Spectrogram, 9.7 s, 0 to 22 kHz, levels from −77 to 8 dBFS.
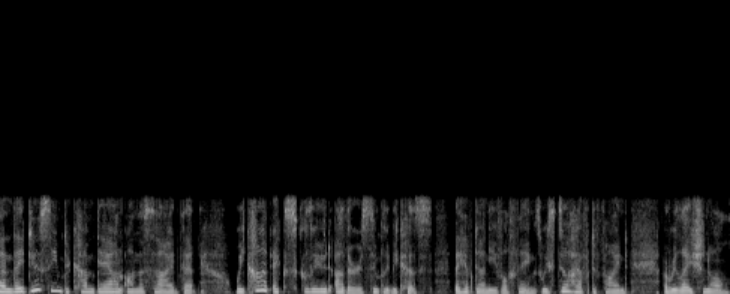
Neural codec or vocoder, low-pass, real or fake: vocoder, 22.05 kHz, 80 mel bands, HiFi-GAN; 7.2 kHz; fake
